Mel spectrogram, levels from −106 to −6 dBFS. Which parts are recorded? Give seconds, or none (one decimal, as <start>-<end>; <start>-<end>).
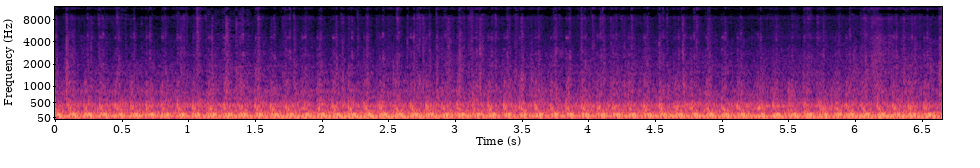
0.0-5.2; 5.9-6.7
